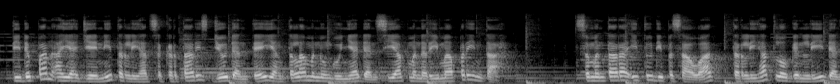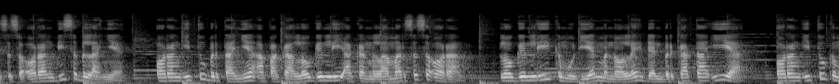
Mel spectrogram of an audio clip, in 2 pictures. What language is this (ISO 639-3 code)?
ind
